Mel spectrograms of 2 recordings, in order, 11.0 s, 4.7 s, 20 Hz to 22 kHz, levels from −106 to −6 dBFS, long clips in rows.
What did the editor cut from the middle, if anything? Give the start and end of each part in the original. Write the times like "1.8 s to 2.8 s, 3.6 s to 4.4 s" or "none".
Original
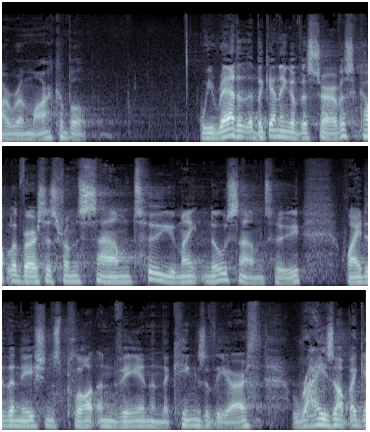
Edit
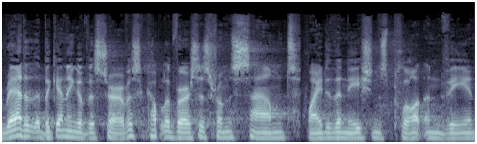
5.1 s to 7.0 s

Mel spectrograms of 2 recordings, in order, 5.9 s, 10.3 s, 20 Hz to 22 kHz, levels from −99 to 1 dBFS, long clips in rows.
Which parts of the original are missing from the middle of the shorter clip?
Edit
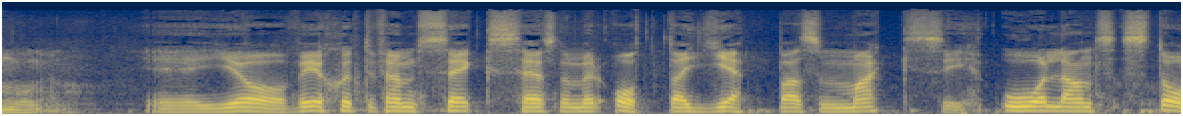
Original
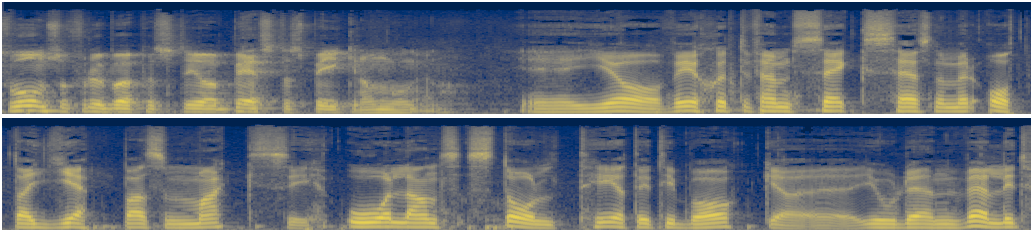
none

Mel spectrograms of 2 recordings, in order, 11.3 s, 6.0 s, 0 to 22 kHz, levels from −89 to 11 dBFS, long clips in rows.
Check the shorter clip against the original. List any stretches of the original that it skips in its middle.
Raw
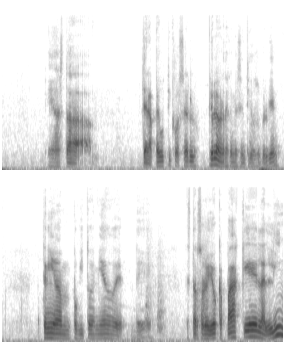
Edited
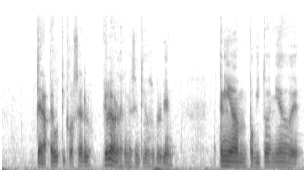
none

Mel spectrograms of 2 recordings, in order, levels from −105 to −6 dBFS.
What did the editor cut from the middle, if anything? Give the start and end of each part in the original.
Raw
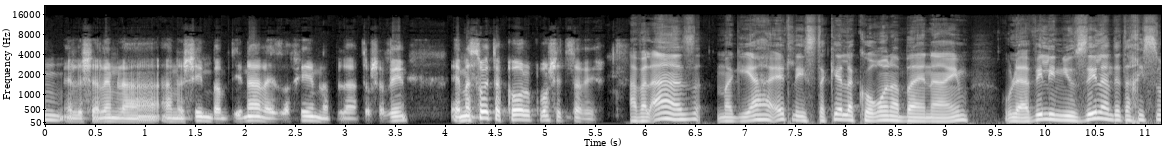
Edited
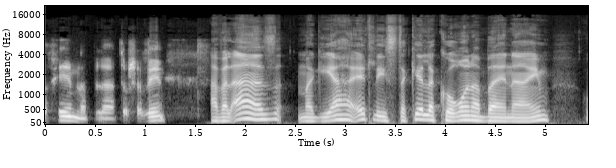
3.9 s to 5.7 s

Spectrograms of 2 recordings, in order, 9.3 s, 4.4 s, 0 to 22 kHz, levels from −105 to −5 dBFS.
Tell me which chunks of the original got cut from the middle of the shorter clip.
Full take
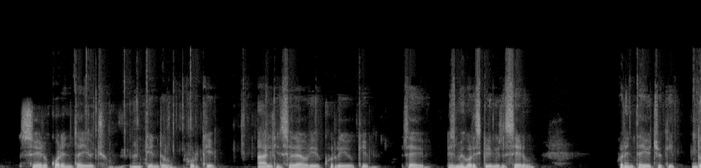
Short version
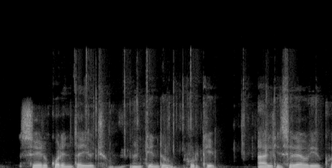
none

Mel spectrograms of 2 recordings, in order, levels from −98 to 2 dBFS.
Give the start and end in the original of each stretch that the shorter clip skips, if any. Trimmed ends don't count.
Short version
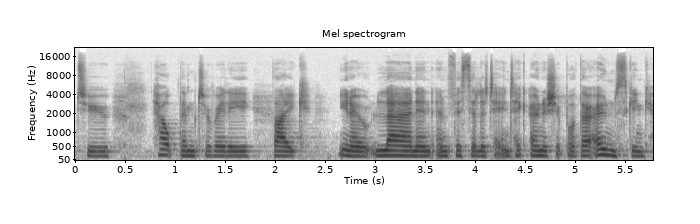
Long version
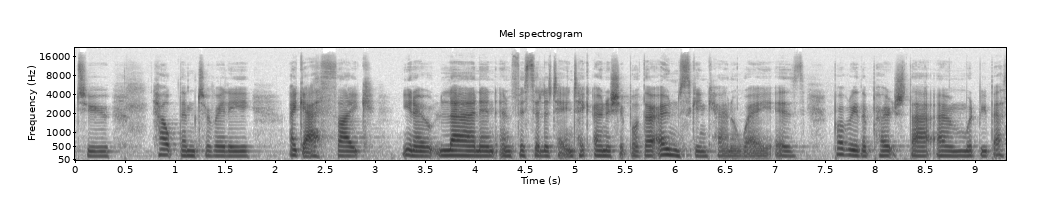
2.0 s to 2.6 s

